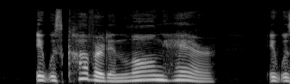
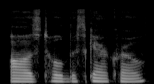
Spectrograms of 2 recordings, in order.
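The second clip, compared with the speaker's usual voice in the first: usual speaking voice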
